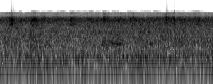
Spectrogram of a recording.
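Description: Steady hiss of running water from an outdoor water feature.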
